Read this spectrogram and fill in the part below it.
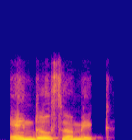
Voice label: "endothermic", Indian

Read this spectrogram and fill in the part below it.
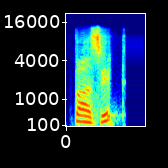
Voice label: "posit", Indian; Dictionary

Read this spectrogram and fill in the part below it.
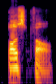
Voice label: "boastful", American

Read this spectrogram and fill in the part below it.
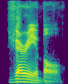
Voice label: "variable", American

